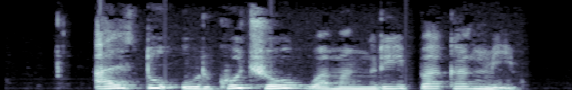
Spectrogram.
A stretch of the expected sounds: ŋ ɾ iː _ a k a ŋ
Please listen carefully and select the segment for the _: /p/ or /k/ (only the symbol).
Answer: p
